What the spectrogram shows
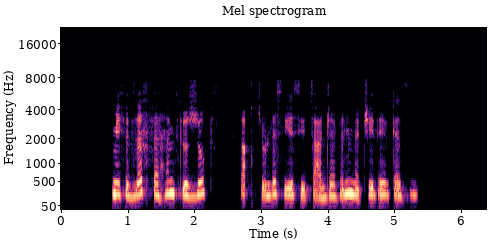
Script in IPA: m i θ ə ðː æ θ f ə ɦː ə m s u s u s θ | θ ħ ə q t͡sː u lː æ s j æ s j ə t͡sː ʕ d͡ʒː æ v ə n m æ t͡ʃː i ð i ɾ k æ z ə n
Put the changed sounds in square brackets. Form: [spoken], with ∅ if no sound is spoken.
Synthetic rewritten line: m i θ ə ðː æ θ f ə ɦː ə m [θ] u [z] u [f] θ | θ [f] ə q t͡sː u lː æ s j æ s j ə t͡sː ʕ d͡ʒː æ v ə n m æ t͡ʃː i ð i ɾ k æ z ə n

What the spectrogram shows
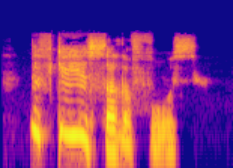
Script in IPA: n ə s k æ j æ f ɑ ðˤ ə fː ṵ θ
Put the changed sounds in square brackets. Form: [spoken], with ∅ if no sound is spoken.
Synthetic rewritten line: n ə [f] k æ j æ [s] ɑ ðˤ ə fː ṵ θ

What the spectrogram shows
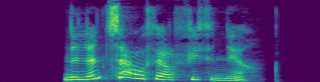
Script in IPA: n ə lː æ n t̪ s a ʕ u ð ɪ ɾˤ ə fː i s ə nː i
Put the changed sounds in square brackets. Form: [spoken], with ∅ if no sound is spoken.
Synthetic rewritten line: n ə lː æ n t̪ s a ʕ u [θ] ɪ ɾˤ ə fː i [θ] ə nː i

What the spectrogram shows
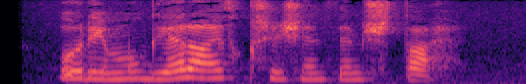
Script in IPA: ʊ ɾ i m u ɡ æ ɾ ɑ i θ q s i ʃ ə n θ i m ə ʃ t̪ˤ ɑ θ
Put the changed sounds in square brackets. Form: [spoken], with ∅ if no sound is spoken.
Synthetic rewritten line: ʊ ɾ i m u ɡ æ ɾ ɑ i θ q [ʃ] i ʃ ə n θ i m ə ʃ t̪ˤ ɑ [ħ]

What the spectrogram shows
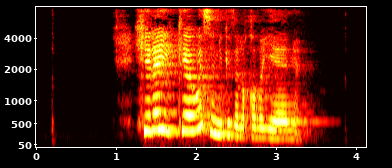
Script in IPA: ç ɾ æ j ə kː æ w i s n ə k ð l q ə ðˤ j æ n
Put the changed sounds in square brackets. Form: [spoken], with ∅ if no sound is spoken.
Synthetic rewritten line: ç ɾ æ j ə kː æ w [æ] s n ə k ð l q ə ðˤ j æ n

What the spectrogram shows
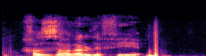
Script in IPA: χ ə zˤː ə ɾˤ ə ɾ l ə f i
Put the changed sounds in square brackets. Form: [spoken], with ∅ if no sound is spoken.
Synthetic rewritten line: χ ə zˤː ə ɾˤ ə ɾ l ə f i

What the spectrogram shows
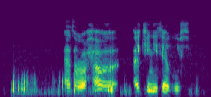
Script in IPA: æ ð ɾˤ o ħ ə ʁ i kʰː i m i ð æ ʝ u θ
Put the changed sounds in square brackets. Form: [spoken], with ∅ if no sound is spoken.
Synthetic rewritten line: æ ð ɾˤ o ħ ə ʁ [æ] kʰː i [n] i [θ] æ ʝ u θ

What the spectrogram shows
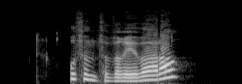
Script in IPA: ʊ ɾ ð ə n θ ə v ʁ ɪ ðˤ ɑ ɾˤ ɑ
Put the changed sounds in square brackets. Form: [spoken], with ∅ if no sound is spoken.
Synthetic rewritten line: ʊ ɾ [θ] ə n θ ə v ʁ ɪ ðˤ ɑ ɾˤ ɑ

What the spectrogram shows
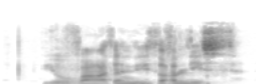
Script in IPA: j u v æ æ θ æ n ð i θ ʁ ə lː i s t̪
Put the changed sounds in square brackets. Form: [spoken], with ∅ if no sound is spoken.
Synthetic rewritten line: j u v æ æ θ æ n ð i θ ʁ ə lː i s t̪

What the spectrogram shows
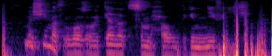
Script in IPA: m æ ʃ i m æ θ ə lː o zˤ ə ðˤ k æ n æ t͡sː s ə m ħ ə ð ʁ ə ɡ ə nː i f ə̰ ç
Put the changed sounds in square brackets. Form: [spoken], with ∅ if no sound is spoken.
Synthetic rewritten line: m æ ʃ i m æ θ ə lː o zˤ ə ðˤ k æ n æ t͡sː s ə m ħ ə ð [ð] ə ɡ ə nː i f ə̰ ç

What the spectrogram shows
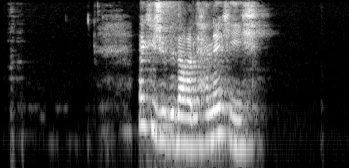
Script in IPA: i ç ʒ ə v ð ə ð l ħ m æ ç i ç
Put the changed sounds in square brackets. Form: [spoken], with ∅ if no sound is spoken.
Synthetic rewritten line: [æ] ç ʒ ə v ð ə [ʁ] l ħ [n] æ ç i ç

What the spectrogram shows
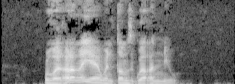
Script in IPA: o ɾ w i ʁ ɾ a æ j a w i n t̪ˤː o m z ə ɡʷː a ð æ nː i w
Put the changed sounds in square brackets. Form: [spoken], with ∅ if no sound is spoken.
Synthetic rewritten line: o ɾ [v] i ʁ ɾ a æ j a w i n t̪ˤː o m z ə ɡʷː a [ʁ] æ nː i w

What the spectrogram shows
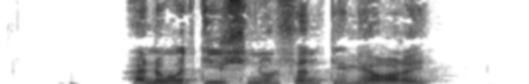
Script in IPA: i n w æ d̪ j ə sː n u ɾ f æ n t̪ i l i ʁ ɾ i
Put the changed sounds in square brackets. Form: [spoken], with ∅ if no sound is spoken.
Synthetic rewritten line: [æ] n w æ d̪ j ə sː n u [l] f æ n t̪ i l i ʁ ɾ i

